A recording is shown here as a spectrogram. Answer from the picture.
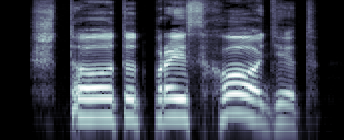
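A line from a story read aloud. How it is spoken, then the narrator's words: Menacing question. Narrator (Russian): спросил он грозно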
